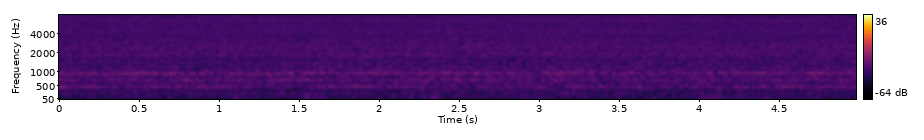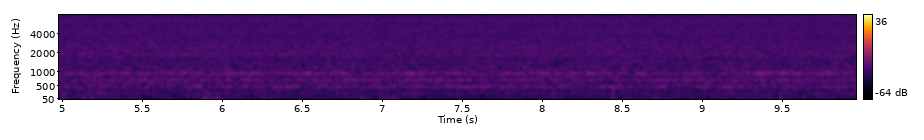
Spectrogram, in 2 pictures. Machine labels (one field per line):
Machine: fan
